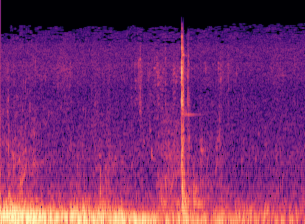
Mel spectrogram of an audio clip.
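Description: A kayak gliding on a lake: a low rumble of water and wind against the hull and camera, fading steadily as the boat slows. One sharp click comes a little past halfway.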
